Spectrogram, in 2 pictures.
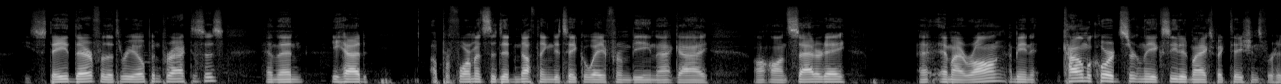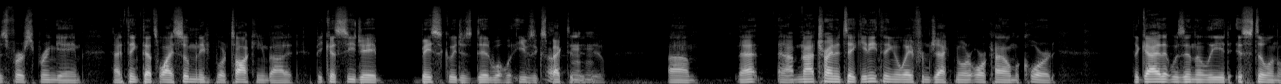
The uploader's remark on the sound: Lettermen Live is back at Roosters to break it down. As always, Lettermen Live is hosted by Roosters on Olentangy River Road in Columbus.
